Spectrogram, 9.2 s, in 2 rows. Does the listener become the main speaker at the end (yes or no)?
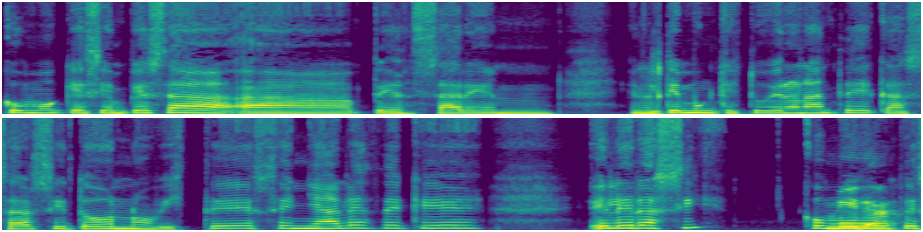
no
